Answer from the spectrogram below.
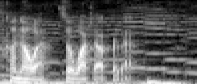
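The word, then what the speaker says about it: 近衛: um watch out for this word this is pronounced konoa it's um refers to uh like a guards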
